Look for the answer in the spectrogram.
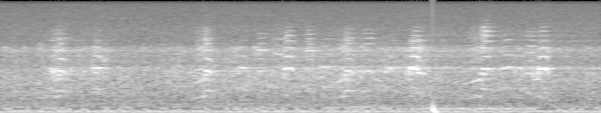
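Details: Flock of Canada geese at night, Sapsucker Woods Pond at the Cornell Lab of Ornithology, October; a run of nasal honks roughly every half second to second, louder toward the end, over background hum and one sharp click.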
